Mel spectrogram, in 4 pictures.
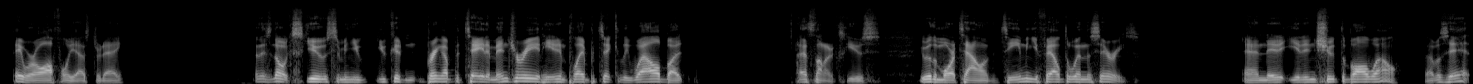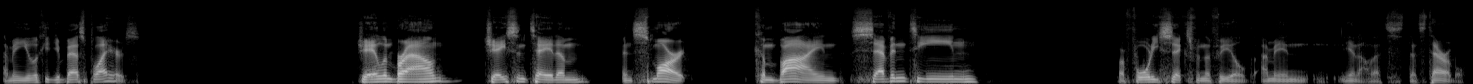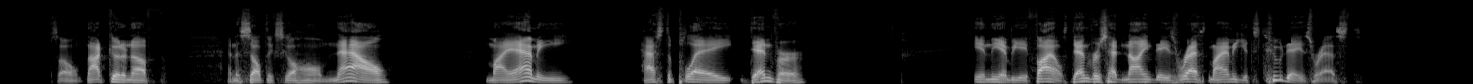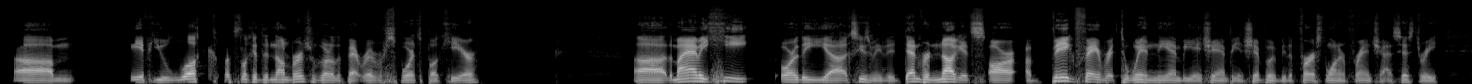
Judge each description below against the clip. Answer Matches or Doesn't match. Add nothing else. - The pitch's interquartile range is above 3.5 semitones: Matches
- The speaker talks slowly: Doesn't match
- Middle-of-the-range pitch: Doesn't match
